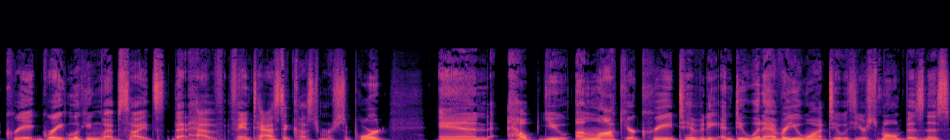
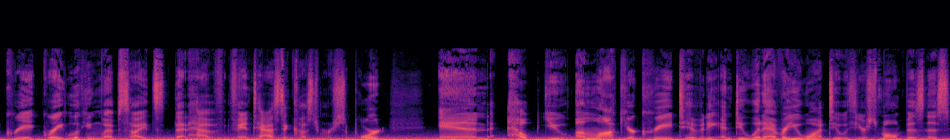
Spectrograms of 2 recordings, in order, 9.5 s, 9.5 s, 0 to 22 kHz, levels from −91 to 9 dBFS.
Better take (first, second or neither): first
